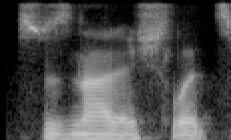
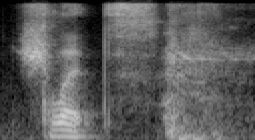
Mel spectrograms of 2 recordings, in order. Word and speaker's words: Schlitz: This was not a Schlitz mistake.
